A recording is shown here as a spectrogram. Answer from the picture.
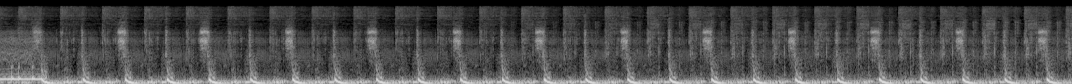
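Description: Techno track from a continuous DJ mix, driven by a pounding kick drum of short falling thumps a little over twice a second. A fast ticking hi-hat pattern runs over it, with a brighter accent on every other beat. A held synth tone cuts off about half a second in, leaving the beat bare.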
